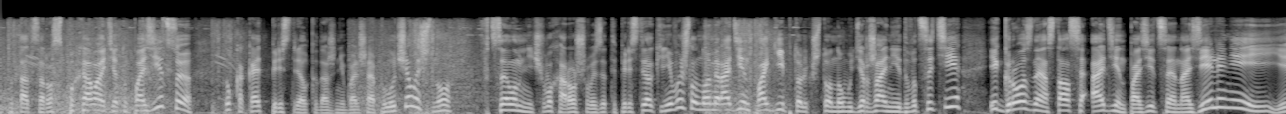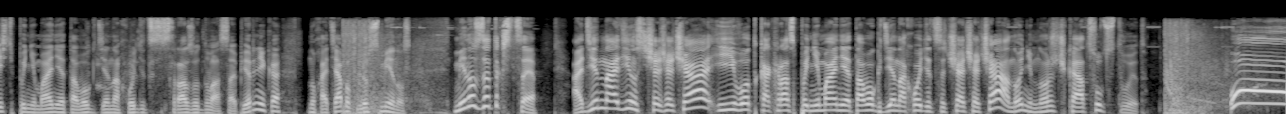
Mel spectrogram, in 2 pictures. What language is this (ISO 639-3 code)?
rus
